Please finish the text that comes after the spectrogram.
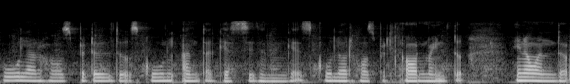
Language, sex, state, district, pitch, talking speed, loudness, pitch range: Kannada, female, Karnataka, Mysore, 160 Hz, 145 wpm, -19 LUFS, 155-170 Hz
